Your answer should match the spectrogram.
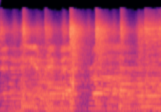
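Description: Live rock band playing: electric guitar, bass guitar and drum kit, with regular drum and cymbal hits under sustained guitar notes.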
